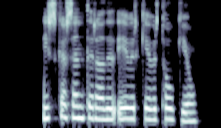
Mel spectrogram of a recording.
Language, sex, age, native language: Icelandic, female, 20-29, Icelandic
